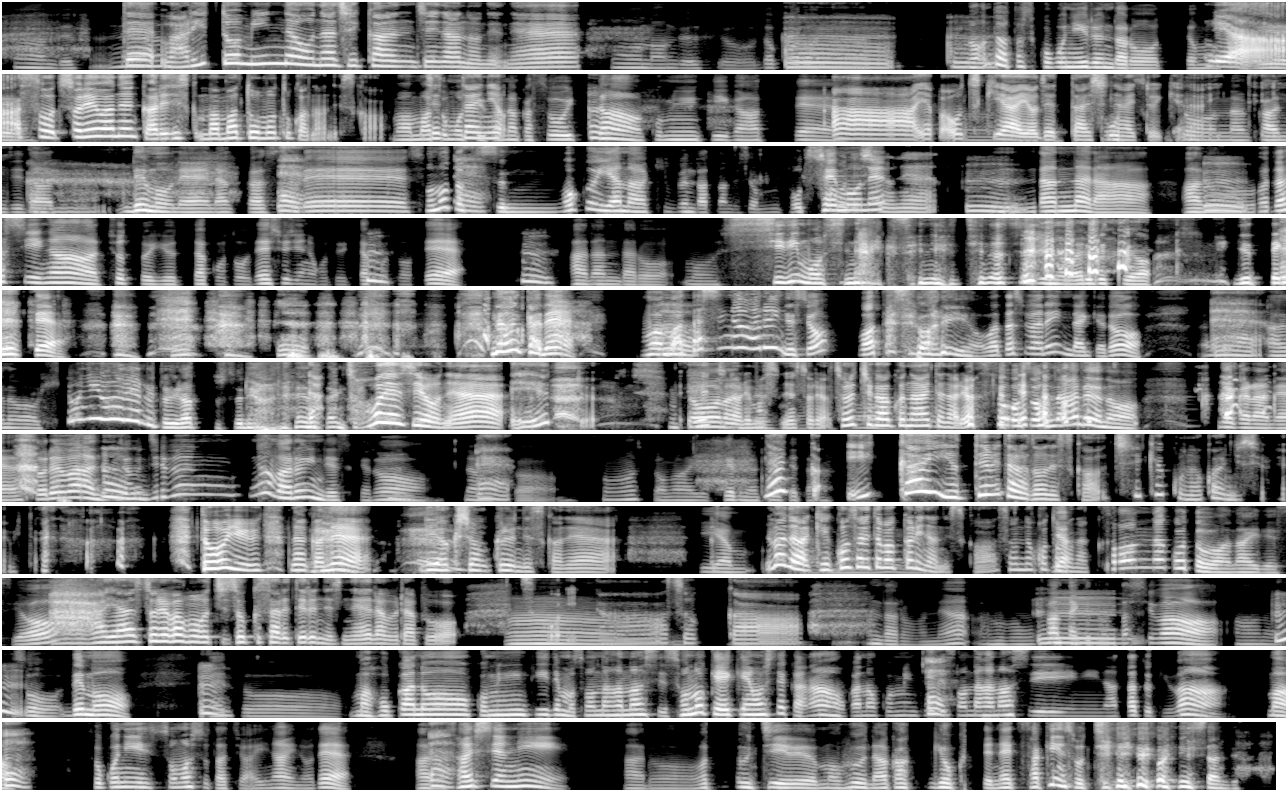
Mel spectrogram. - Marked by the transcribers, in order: laughing while speaking: "知りもしないくせにうちの"; laugh; laughing while speaking: "え。へえ。うん。うん"; laugh; anticipating: "なんかね、ま、私が悪いんですよ"; chuckle; laughing while speaking: "私悪いんよ"; laughing while speaking: "イラっとするよね、なんか"; laugh; laughing while speaking: "ってなりますよね。いや、ほんとです"; laugh; laugh; other noise; laughing while speaking: "そっちにいうようにしたんです"
- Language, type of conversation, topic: Japanese, advice, グループの中で居心地が悪いと感じたとき、どうすればいいですか？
